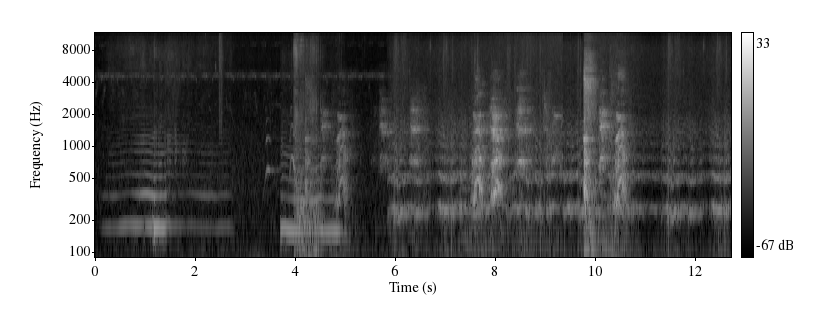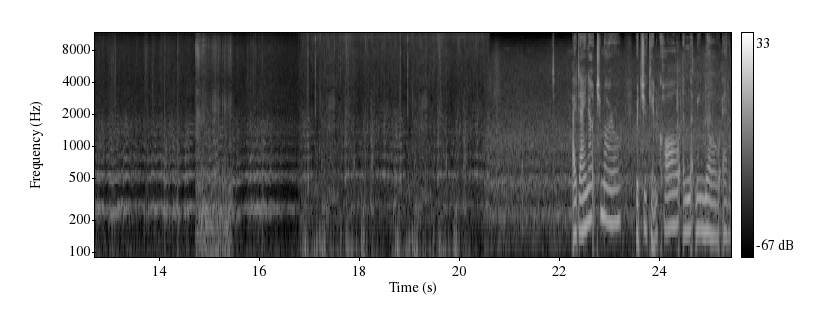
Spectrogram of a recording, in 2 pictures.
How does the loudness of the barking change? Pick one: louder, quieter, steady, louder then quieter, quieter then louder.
quieter then louder.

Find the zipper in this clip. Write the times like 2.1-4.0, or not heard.
4.0-4.7, 14.7-15.5.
